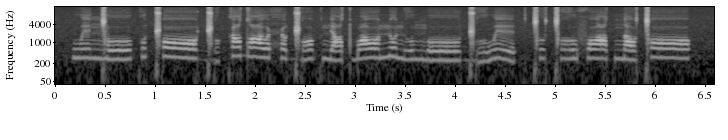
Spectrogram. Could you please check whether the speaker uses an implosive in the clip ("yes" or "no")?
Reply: no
